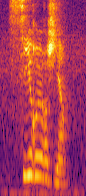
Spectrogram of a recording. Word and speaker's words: chirurgien: En français, on dit, on prononce ch, le ch, ch, chi, chirurgien. Chirurgien.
